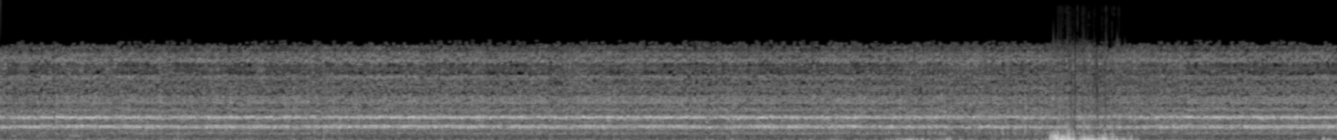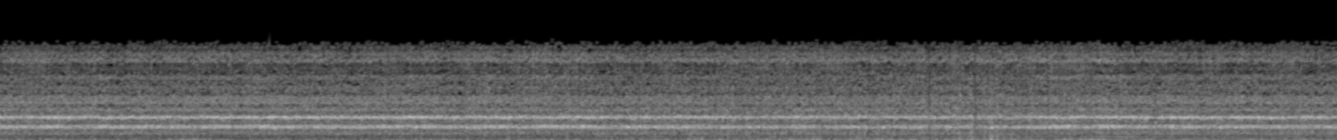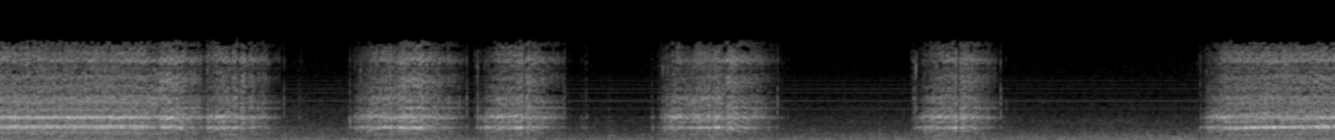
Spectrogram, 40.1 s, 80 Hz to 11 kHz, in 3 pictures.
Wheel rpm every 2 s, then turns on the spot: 160, 160, 160, 160, 160, 160, 160, 160, 160, 160, 160, 160, 160, 160, 100, 50, 30, 20, 20, 70.
none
